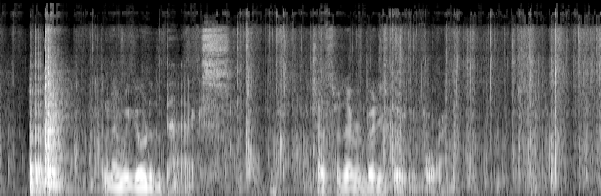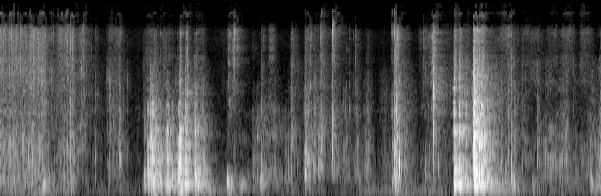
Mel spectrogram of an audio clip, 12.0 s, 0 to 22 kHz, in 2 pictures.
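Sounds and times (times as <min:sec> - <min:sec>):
plastic wrapping crinkling and tearing: 0:00.0 - 0:07.4, 0:08.4 - 0:10.5.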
